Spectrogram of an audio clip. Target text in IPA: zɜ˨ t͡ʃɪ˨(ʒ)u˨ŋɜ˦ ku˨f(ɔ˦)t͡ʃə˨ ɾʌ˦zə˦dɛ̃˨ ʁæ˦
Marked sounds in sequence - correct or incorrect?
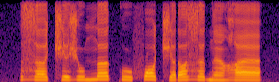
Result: correct, correct

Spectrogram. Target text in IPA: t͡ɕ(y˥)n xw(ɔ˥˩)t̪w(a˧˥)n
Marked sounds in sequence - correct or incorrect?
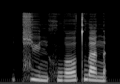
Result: incorrect, incorrect, incorrect

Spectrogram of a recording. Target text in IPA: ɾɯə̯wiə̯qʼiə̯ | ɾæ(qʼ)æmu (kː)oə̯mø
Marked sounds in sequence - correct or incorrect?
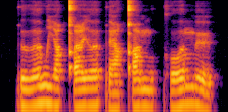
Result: correct, incorrect

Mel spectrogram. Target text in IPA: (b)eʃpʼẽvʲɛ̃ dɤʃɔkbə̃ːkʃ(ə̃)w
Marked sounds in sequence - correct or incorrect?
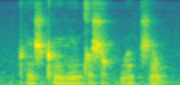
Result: incorrect, correct

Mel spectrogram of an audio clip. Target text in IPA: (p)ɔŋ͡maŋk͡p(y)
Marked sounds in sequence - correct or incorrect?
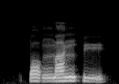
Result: incorrect, correct

